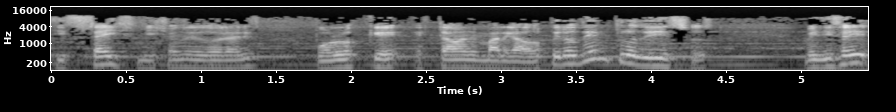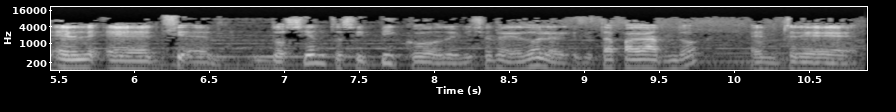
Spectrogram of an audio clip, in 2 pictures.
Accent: Uruguay; Como uruguayo me siento en falta.

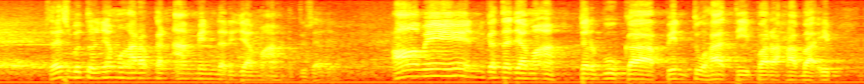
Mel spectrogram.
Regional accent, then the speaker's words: Riau, Indonesia; Saya dari Riau, di Jakarta cuma 3 hari, Jumat, Sabtu, Ahad. Habis itu saya akan pulang.

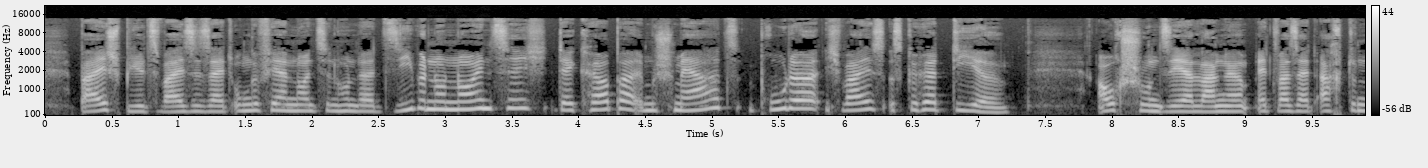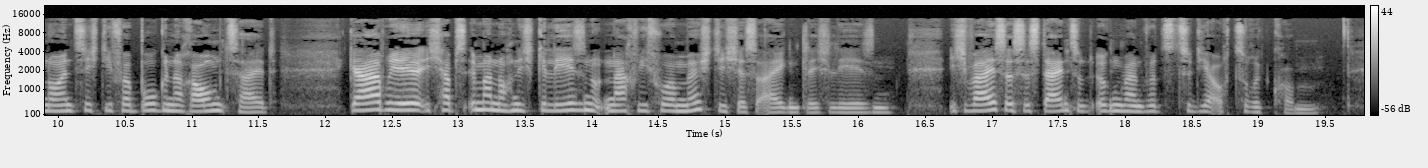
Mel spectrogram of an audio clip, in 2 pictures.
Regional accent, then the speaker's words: Berlin, Germany; Ich komme aus Berlin und ich bin 31 Jahre alt.

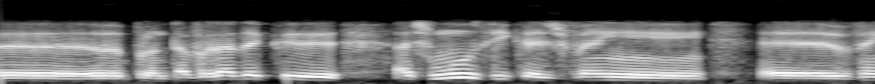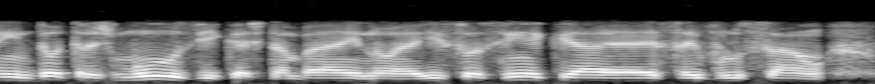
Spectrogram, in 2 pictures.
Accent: Angola; eu como angolano também

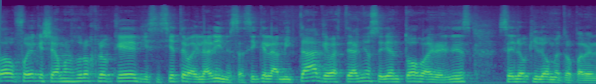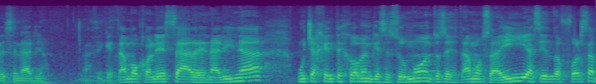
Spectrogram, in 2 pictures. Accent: Cañuelas, Buenos Aires Province, Argentina; somos todos de Cañuelas y somos laburantes.

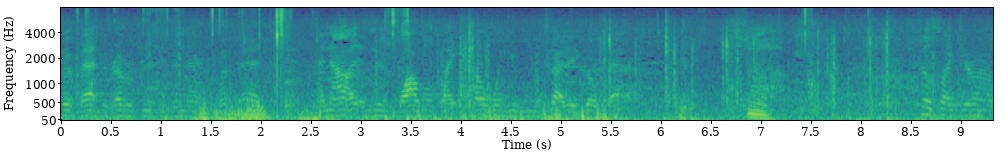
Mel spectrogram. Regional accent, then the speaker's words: Oakland, California, United States; I'm from here, California.

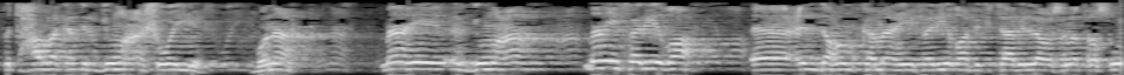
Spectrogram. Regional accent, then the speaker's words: Yemen; صلاة العصر كانت عندنا في اليمن قد تركت في وقتها

